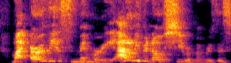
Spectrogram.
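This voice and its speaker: A woman at a very fast pace, with very wide pitch swings over noticeable background noise. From Congo. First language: Lingala. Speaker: podcast host. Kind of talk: casual chat.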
